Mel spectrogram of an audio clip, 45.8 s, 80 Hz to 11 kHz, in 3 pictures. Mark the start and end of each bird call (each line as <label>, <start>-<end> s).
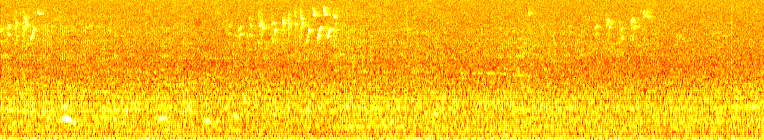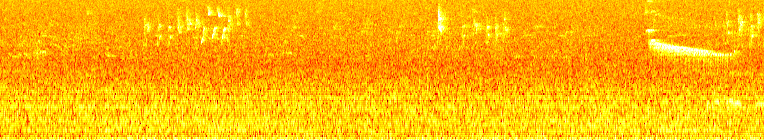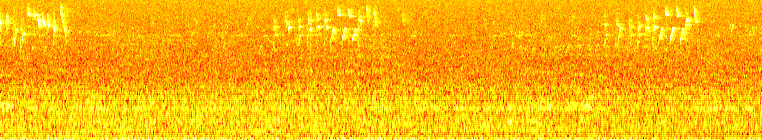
Rufous-capped Warbler (Basileuterus rufifrons), 4.8-6.9 s
Rufous-capped Warbler (Basileuterus rufifrons), 17.9-20.1 s
Rufous-capped Warbler (Basileuterus rufifrons), 23.8-25.6 s
Streak-headed Woodcreeper (Lepidocolaptes souleyetii), 28.0-30.1 s
Rufous-capped Warbler (Basileuterus rufifrons), 30.1-32.0 s
Rufous-capped Warbler (Basileuterus rufifrons), 35.7-38.2 s
Rufous-capped Warbler (Basileuterus rufifrons), 42.3-44.7 s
